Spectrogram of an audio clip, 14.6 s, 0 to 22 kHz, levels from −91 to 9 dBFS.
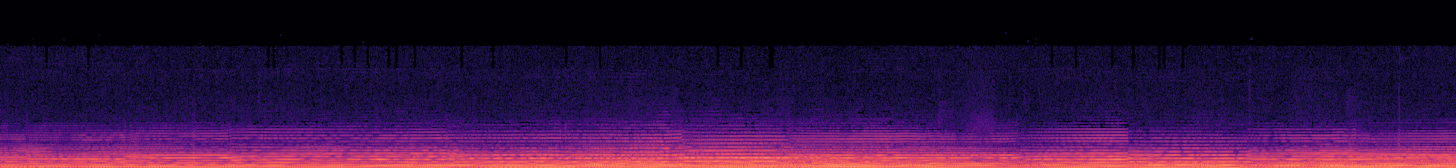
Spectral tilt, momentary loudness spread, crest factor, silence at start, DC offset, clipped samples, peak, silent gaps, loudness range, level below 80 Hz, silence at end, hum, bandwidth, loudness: -8.5 dB/octave; 5 LU; 14 dB; 0 s; under 0.1%; under 0.1%; -4 dBFS; none; 4 LU; -34 dBFS; 0 s; none; 8 kHz; -19 LUFS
